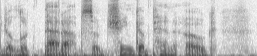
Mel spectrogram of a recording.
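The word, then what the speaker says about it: chinquapin: I ask you to look that up so chinka pin oak C H I said I wasn't going to spell it but I'm going to do it anyways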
